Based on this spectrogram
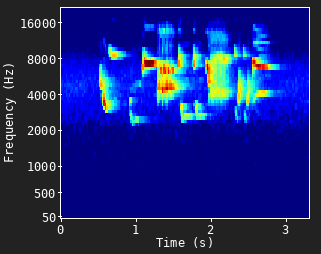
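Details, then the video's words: Black-faced bunting, one of two birds seen carrying many bugs in Yashima marshland, Kirigamine highland, Nagano, Japan. A quick high phrase of thin whistled and buzzy notes, some sliding down, others flat. The bright strokes sit over a quiet background. "Black-faced bunting carrying lots of bugs 🐛 霧ヶ峰八島湿原にいたアオジの鳴き声（地鳴きと囀り）"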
